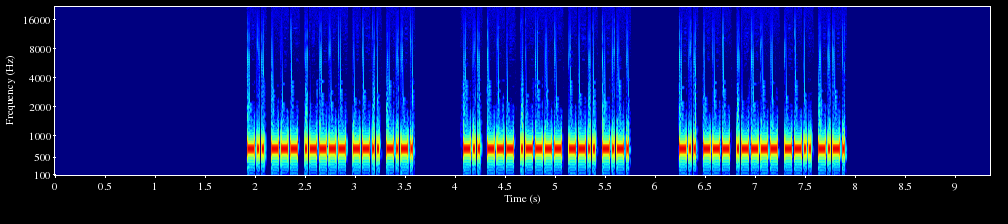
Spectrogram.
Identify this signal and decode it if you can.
Morse code, heard as a keyed tone, about 51 wpm, 700 Hz. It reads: DO1ZC DO1ZC DO1ZC
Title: DXCC-100 Call Signs - 5 Characters - Repeated 3x - 50wpm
